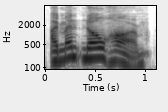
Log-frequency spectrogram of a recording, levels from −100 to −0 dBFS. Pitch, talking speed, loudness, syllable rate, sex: 165 Hz, 215 wpm, -16 LUFS, 4.1 syllables/s, male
